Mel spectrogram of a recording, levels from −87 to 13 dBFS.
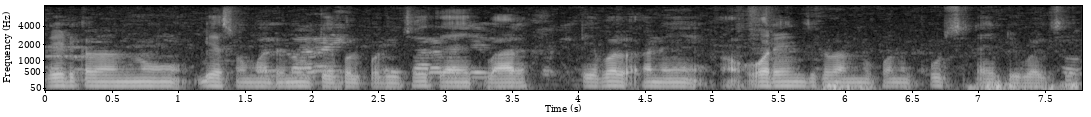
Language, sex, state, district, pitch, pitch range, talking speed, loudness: Gujarati, male, Gujarat, Gandhinagar, 100 Hz, 95-105 Hz, 160 wpm, -20 LUFS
